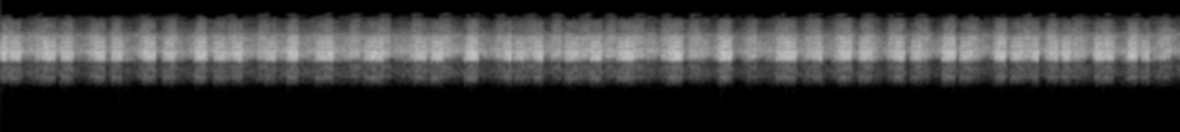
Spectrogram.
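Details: Midsummer cicada chorus in a pine forest in Greece, a harsh high-pitched buzz that throbs quickly and unevenly, steady in loudness throughout, nothing else audible.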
